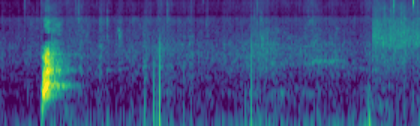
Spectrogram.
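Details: A single loud, abrupt bark from Leo, a German Shepherd guarding his village in the morning against cattle, vehicles and dogs, followed by near silence with faint ticking sounds and a soft hiss near the end.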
